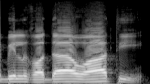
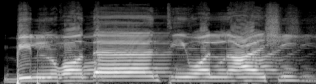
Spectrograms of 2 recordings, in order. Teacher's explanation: تو کئی دفعہ ایسے ہوتا ہے کہ بالغداواتی ایسے پڑھ دیا جاتا ہے، تو آپ نے دیکھنا ہے کہ صرف اس میں دال کو اپنے ادا کرنا ہے، واو کو اپنے بالکل چھوڑ دینا ہے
